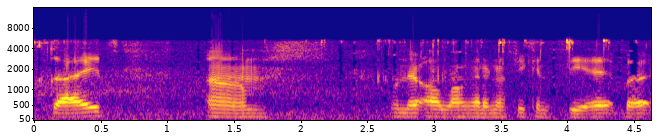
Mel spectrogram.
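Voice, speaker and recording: A man speaks at a moderate pace, the sound dry with no echo and noticeable background noise behind him. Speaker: vlogger. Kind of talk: casual vlog chat. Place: street. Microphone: phone near.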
